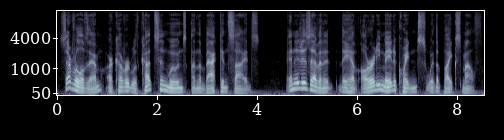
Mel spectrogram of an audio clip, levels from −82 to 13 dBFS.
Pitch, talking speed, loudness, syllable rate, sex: 100 Hz, 190 wpm, -18 LUFS, 5.3 syllables/s, male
